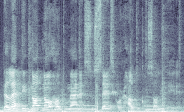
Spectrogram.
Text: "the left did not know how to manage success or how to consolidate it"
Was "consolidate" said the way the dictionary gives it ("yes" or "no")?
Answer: yes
